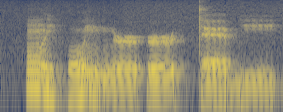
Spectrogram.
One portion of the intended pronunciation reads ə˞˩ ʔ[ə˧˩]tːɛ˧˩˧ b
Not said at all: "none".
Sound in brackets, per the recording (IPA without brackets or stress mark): ə˞˧˩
